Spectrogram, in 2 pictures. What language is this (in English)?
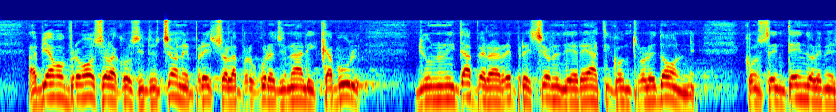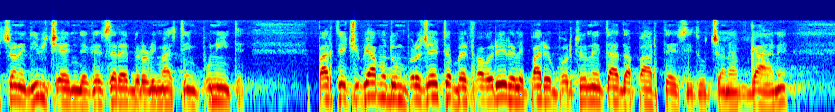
Italian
